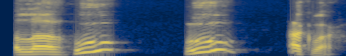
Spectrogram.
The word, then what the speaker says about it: Allahu Akbar: So when a Muslim he says Allah, you notice he pronounced something. He say Hu Akbar, correct? Hu Akbar. But when they say it, but they don't write it. Hu Akbar. Allahu Akbar.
